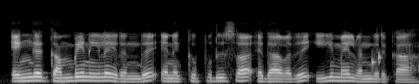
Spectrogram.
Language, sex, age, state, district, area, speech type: Tamil, male, 30-45, Tamil Nadu, Ariyalur, rural, read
